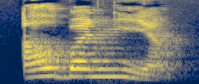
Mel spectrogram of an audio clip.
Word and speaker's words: Албания: Албания. In russo cambia accento solamente e diventa Albania.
